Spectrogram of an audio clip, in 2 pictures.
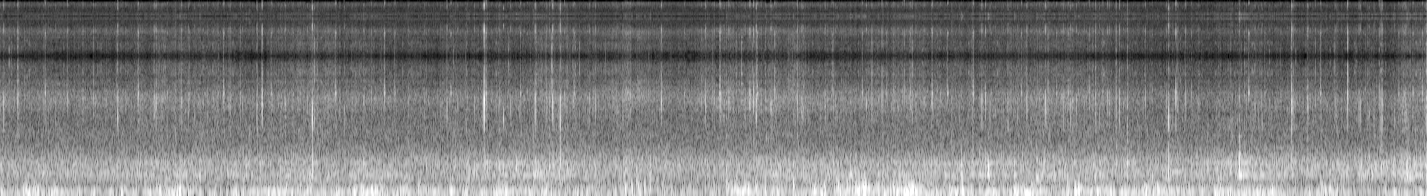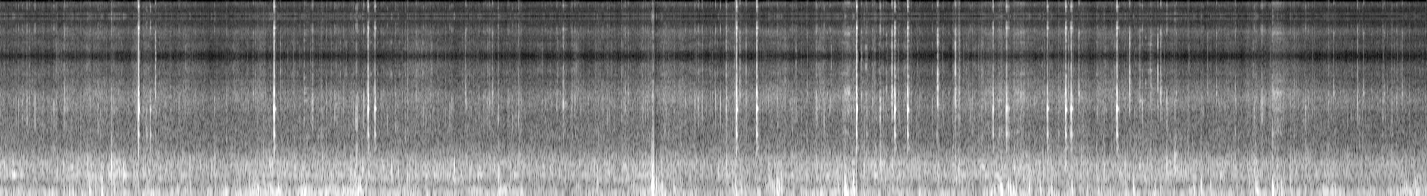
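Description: Mountain bike riding over a rough dirt trail: a steady low rumble of tyres and wind on the camera, with frequent sharp rattles and clicks from the bike over bumps.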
